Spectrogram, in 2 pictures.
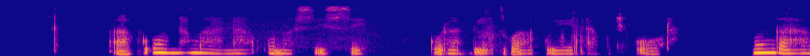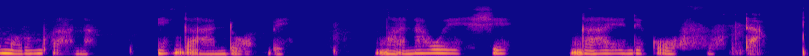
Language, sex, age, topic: Ndau, male, 36-49, education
